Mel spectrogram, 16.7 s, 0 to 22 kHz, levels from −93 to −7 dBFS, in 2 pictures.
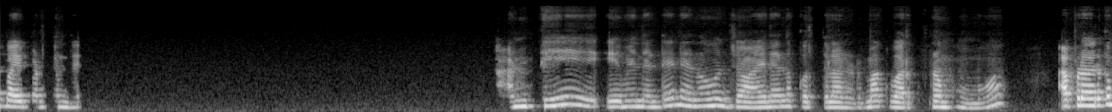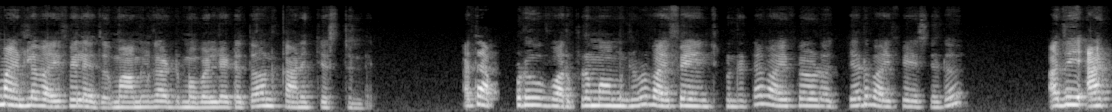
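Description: No technical faults can be heard anywhere in the speech. Nothing in the audio points to a problem in how it was captured, processed or delivered.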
